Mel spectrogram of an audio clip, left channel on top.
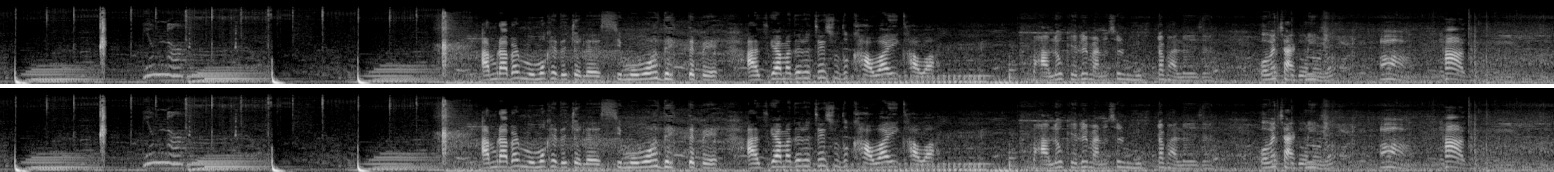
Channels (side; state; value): both; identical; correlation 1.00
